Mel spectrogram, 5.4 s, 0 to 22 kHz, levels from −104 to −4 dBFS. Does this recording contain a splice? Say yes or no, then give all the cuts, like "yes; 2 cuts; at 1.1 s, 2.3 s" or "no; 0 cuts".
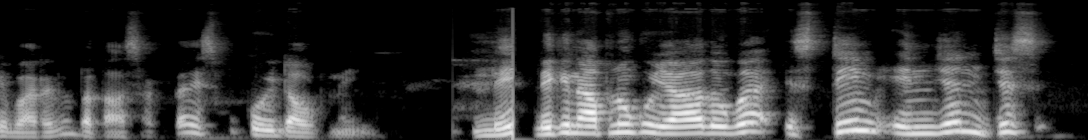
yes; 1 cut; at 2.6 s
